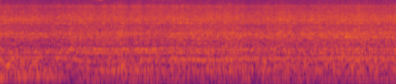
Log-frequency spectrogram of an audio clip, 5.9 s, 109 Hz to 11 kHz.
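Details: Evinrude/Johnson 15 HP two-stroke outboard running loud and busy with a thin steady whine over the engine; less bad since the drive shaft was swapped but persists, source unclear; a parts motor.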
